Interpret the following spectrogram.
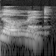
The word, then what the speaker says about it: government: Then government, N is silent, so we have to say government.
